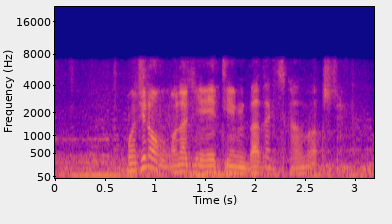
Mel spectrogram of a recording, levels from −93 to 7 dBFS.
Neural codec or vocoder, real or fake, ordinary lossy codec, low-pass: codec, 16 kHz, 1.1 kbps, Voila-Tokenizer; fake; Opus, 24 kbps; 7.2 kHz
